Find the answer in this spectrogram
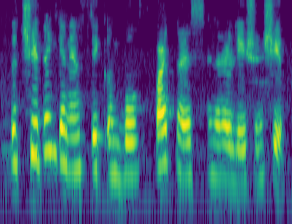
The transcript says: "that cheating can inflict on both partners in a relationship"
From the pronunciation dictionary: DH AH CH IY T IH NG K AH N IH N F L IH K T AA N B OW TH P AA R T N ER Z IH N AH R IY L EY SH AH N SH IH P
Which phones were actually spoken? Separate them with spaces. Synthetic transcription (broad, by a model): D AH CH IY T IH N K AH N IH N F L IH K AA N B OW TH P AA R T N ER S IH N AH R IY L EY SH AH N SH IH P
